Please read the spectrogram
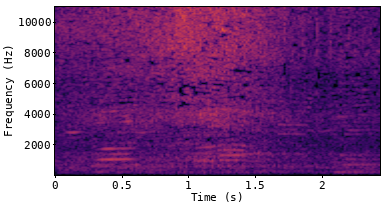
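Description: A motor vehicle's engine swelling and fading, peaking a little after a second in, loud over a busker's singing.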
